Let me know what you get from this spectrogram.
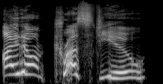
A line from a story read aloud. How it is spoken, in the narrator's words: cried Charles Wallace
